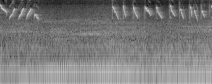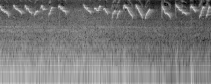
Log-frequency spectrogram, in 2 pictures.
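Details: Continuous rapid song of an Oriental white-eye in canary-like "wit wit" style, meant as a master for training: dense, nearly unbroken strings of high, sharply falling whistled notes over a low background rumble.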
